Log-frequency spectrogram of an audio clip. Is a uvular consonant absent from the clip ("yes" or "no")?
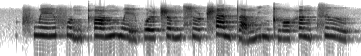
yes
